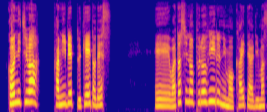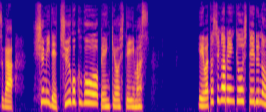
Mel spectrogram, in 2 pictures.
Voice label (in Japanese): フリートーク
